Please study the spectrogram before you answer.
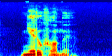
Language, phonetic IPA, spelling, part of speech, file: Polish, [ˌɲɛruˈxɔ̃mɨ], nieruchomy, adjective, Pl-nieruchomy.ogg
